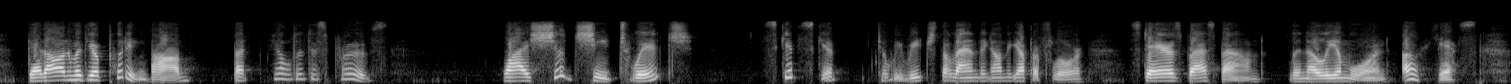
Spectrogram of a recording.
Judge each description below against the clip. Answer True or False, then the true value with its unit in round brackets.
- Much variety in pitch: True (6.9 semitones)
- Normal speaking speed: False (125 wpm)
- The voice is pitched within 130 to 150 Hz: False (160 Hz)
